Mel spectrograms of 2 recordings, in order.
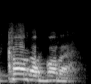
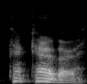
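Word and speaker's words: Carrawburgh: Well, the burr bit's like Edinburgh, isn't it? Yeah. All right. Okay. Carabara. Carabara.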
